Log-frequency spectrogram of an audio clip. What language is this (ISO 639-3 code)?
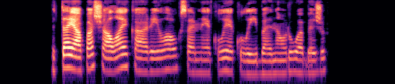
lav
